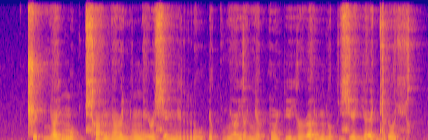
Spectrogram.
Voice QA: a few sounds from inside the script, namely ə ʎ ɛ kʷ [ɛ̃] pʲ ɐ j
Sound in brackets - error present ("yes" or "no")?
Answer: no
